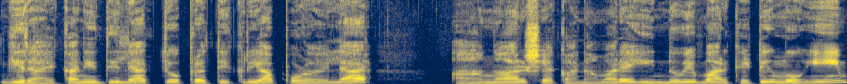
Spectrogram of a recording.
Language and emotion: Goan Konkani, fearful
